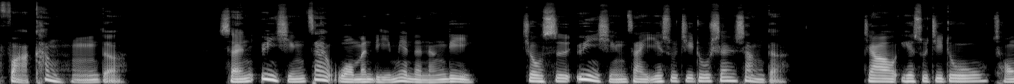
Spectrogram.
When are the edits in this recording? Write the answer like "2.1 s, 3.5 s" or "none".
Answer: none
